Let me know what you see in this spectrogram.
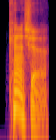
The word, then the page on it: cassia: British English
